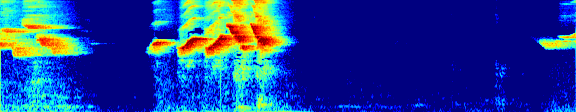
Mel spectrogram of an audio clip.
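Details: Tui tui song of a double-collared seedeater: a short high trill, a pause, then a loud, dense run of quick chirping whistles, followed by silence and the start of another phrase.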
